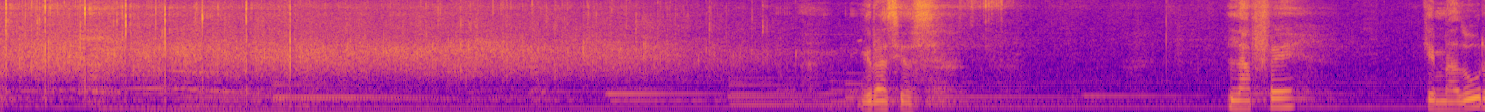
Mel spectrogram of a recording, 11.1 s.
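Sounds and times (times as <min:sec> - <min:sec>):
crowd applauding: 0:00.0 - 0:07.5
sustained low musical tone humming: 0:00.0 - 0:11.1
speech: 0:06.5 - 0:07.2, 0:09.2 - 0:09.9, 0:10.7 - 0:11.1.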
